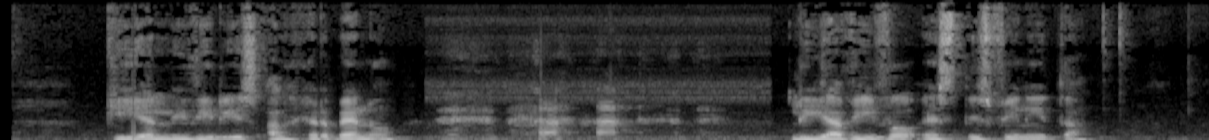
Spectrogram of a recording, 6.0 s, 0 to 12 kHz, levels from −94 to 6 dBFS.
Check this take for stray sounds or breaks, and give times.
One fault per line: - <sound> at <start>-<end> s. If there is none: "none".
- laugh at 2.2-3.7 s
